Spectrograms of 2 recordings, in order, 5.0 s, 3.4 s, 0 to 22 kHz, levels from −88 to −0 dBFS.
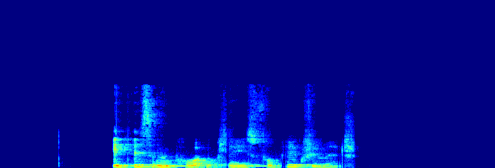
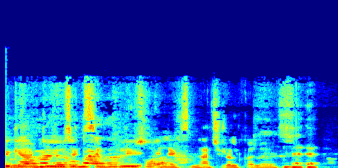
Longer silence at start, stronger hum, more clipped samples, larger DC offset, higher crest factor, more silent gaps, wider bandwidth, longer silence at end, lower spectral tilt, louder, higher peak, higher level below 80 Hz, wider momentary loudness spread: first, 1.15 s vs 0.05 s; neither; neither; neither; first, 22 dB vs 14 dB; neither; about the same, 11.5 kHz vs 12.5 kHz; first, 1.4 s vs 0.2 s; about the same, -6 dB/octave vs -5 dB/octave; second, -36 LUFS vs -15 LUFS; second, -18 dBFS vs -2 dBFS; second, -80 dBFS vs -50 dBFS; about the same, 10 LU vs 11 LU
